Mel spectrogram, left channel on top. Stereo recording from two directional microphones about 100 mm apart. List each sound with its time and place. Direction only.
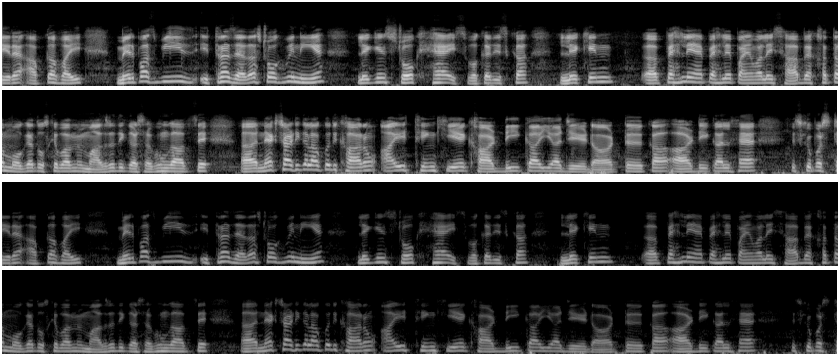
0.0 s a man's voice: 20° left (ahead or behind); by 14.8 s 50° left (ahead or behind)
14.8 s a man's voice: 15° left (ahead or behind); by 16.6 s 35° left (ahead or behind)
